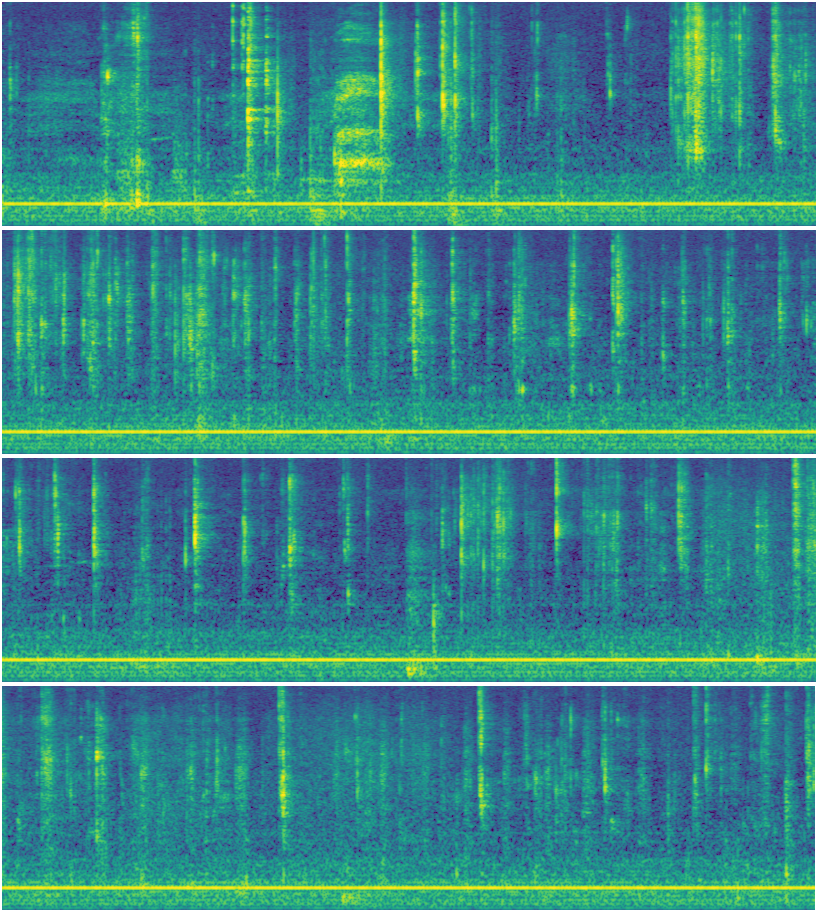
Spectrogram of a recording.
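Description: Close-miked mealtime eating sounds: chewing and mouth clicks as two people eat bulgogi and lettuce wraps, with spoons and chopsticks tapping on bowls and a metal pan. Many short clicks and taps, busiest in the first few seconds, over a steady low hum.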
